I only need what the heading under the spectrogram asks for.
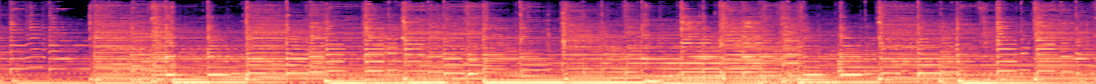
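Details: Loud plucked-string instrumental music with guitar and bass, strummed in a steady beat; no bird song is heard.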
